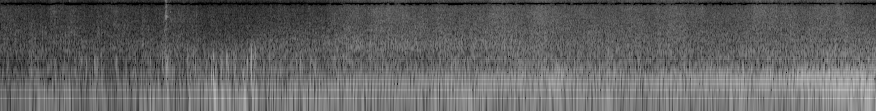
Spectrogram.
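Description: Wind buffeting the microphone over choppy water, with a motorboat engine's steady hum coming in about three seconds in and stepping up in pitch near the end as it is throttled up.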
